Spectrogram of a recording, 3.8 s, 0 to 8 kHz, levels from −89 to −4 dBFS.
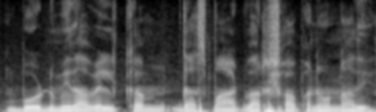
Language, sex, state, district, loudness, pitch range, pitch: Telugu, male, Telangana, Hyderabad, -14 LUFS, 105-110 Hz, 110 Hz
